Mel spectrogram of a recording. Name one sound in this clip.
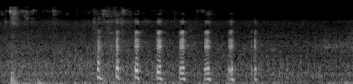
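A baby laughs in short bursts close by.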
